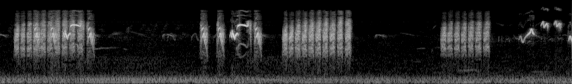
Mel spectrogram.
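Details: Cinereous tit lure recording for attracting other birds: harsh, buzzy churring bursts of about a second, separated by short pauses, with one brief thin whistle and soft low background hum.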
